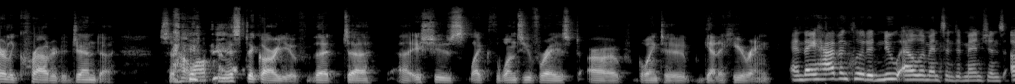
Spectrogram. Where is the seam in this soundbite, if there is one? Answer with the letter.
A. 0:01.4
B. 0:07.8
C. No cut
B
